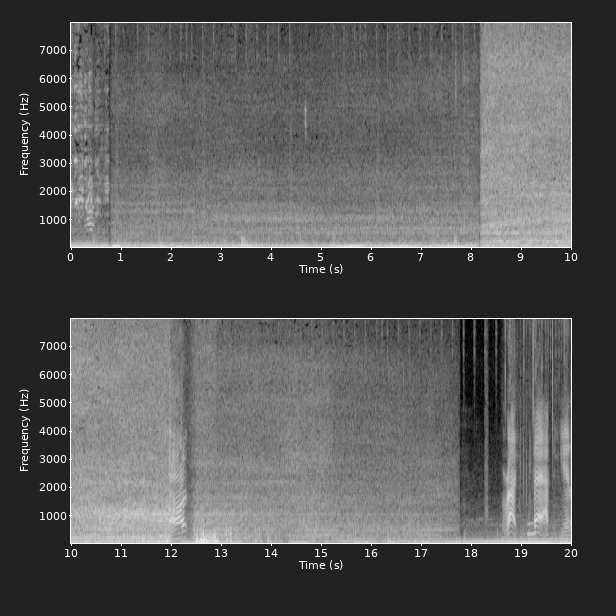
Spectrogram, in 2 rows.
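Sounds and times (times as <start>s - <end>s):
car engine rumble: 0.0s - 20.0s
cars passing: 0.0s - 20.0s.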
